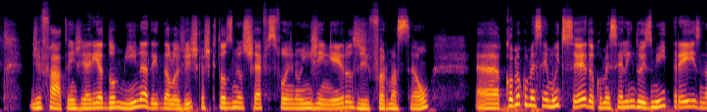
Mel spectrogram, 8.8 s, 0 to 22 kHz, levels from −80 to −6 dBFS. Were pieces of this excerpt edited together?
no; 0 cuts

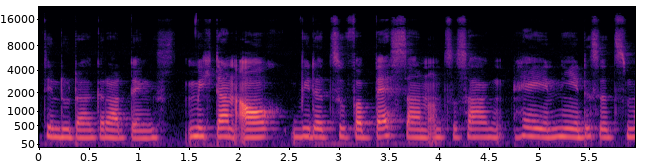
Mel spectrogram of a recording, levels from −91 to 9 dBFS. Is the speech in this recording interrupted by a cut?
yes; 1 cut; at 1.4 s

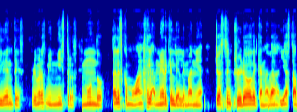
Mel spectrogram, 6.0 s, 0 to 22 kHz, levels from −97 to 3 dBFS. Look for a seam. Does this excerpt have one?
yes; 2 cuts; at 1.6 s, 2.2 s

